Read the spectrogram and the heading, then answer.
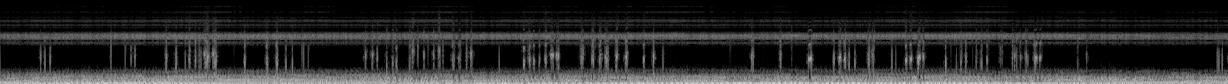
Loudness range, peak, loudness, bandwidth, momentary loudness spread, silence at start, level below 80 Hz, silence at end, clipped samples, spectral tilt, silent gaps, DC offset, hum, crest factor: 3 LU; -6 dBFS; -23 LUFS; 13 kHz; 3 LU; 0 s; -20 dBFS; 0 s; under 0.1%; -6 dB/octave; none; under 0.1%; none; 14 dB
